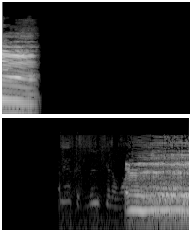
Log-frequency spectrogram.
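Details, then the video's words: Camel giving a short, harsh grunt, then silence, a few faint low gurgles, and a louder rasping bellow at the end. "CAMEL SOUND EFFECT 낙타 울음소리"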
